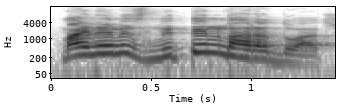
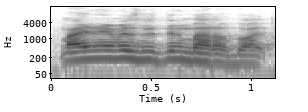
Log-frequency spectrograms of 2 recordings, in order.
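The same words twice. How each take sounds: First: The name is said with extra stress. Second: The name is said plainly, without extra stress.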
